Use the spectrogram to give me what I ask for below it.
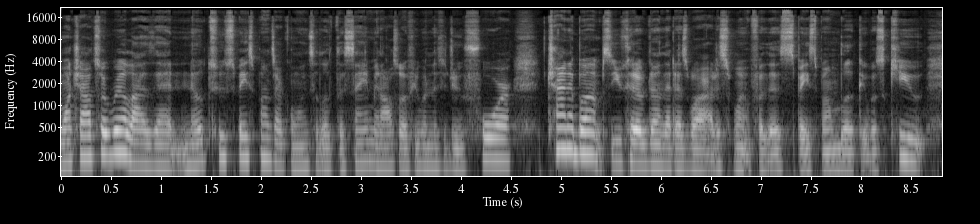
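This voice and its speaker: A woman speaks very fast with hardly any pauses, her very deep, low voice dark and mellow and her intonation lively. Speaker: beauty vlogger. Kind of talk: tutorial.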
